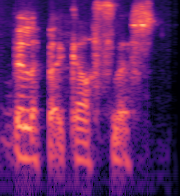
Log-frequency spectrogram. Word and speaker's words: Philippa Goslett: And Philippa Goslett, is that how I say her name? Philippa Goslett? – Philippa Goslett.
